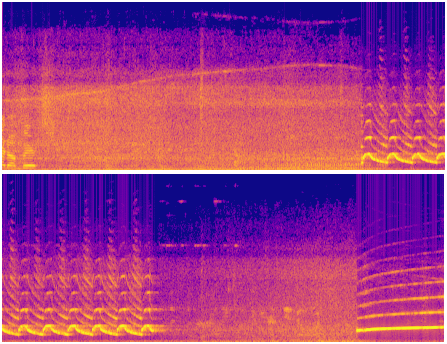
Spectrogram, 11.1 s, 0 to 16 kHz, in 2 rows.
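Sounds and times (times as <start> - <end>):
traffic noise: 0.0 - 11.0
police siren yelp: 4.5 - 7.6, 10.0 - 11.0.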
